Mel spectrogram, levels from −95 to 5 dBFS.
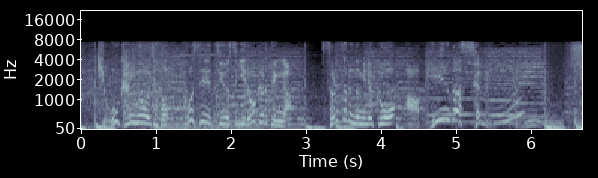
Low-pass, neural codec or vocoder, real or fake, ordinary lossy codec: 7.2 kHz; none; real; none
